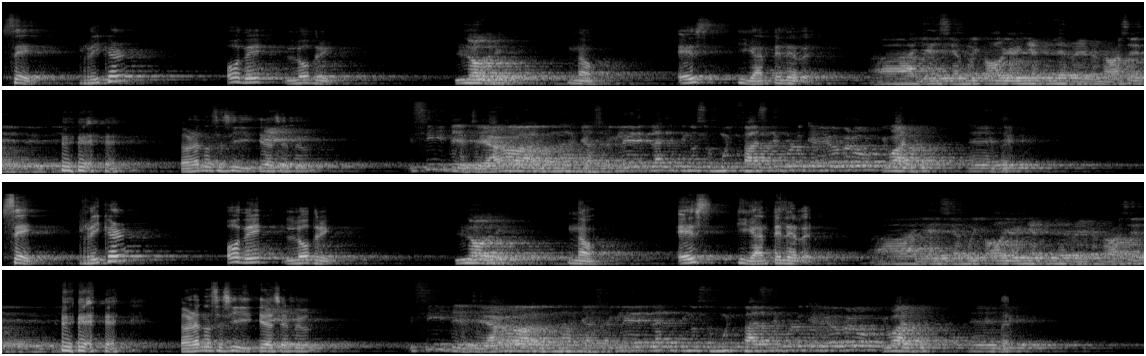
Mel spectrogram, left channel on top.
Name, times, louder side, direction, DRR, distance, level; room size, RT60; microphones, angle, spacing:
voice 1, 0.0-0.3 0.8-1.3 2.2-3.3 5.6-5.9 6.7-7.1 7.4-8.1 12.0-12.8 13.2-14.6 21.3-21.5, right 3 dB, 60° right, 10 dB, 1.2 m, -26 dB
voice 2, 4.5-5.1 8.7-12.0 14.0-14.3 15.4-20.6 21.1-21.5, left 1 dB, 70° left, -1 dB, 8.0 m, -28 dB
23.5 x 23.0 x 7.6 m, 2.3 s
head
